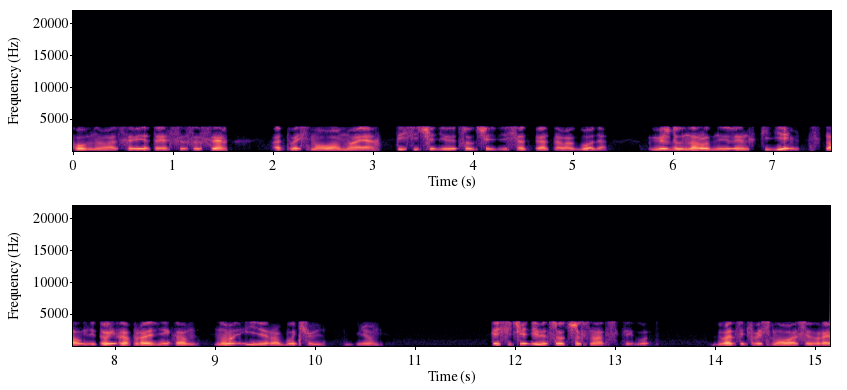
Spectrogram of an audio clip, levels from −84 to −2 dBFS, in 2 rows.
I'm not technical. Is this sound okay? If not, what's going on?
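No. The speech runs through an LPC-10 vocoder from start to finish. It rebuilds speech from a simple buzz or hiss source, so it sounds heavily mechanical and robotic, with no sound above 3.8 kHz, which makes it muffled as well.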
